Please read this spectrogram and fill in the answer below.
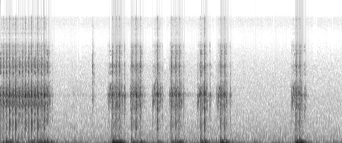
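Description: Airsoft rifle firing: a rapid full-auto rattle lasting about a second, then a string of about seven short bursts spread over the next few seconds.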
